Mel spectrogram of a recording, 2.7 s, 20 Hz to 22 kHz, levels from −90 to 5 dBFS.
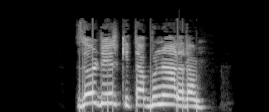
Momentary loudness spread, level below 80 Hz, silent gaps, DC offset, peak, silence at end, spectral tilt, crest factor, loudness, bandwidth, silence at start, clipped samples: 7 LU; -46 dBFS; none; under 0.1%; 0 dBFS; 0.65 s; -4 dB/octave; 14 dB; -12 LUFS; 11.5 kHz; 0.75 s; under 0.1%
